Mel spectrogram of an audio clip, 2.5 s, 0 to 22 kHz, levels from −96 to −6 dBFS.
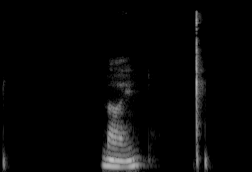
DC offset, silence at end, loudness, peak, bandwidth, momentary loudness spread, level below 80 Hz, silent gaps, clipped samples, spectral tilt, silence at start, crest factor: under 0.1%; 0.5 s; -38 LUFS; -8 dBFS; 16.5 kHz; 10 LU; -86 dBFS; 1.79-1.83 s; under 0.1%; -4 dB/octave; 1 s; 36 dB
